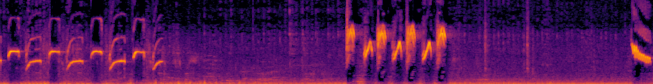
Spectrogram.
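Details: Java sparrow, full isian song: repeated paired chirps in two pitch layers, a quiet spell, then a run of six high falling whistled notes and one final loud note over a low hum.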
